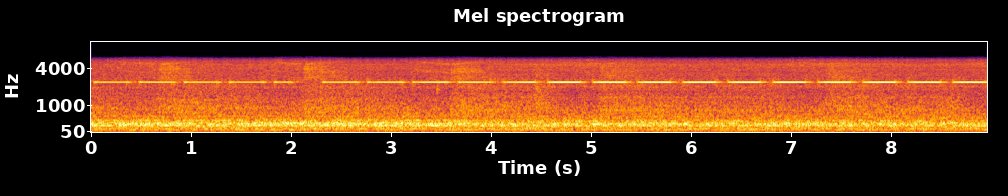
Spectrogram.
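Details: Neonatal mechanical ventilator in SIPPV mode, supporting every breath attempt of the baby however weak: steady machine hiss with a faint continuous tone and quick rhythmic puffs of the ventilator cycling.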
